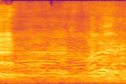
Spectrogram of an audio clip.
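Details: Brief burst of Sahiwal bull calves mooing at a Barishal cattle market in Bangladesh, a steady harmonic bellow that bends upward near the end while market chatter hums underneath.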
